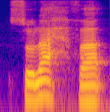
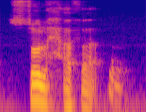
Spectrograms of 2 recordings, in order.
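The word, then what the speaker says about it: سلحفاة: This is sulahfa, but this is wrong. The sukoon should be on the lam and the fatha should be on the ha. Sulhafa.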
